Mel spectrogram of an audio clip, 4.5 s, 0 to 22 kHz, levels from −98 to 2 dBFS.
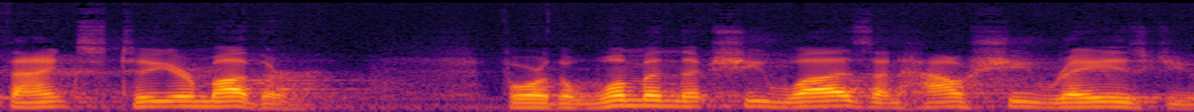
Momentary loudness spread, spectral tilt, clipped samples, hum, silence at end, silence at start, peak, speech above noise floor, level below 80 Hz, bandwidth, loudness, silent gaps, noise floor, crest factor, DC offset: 10 LU; -7.5 dB/octave; under 0.1%; none; 0 s; 0 s; -2 dBFS; 29 dB; -64 dBFS; 9.4 kHz; -21 LUFS; none; -50 dBFS; 20 dB; under 0.1%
